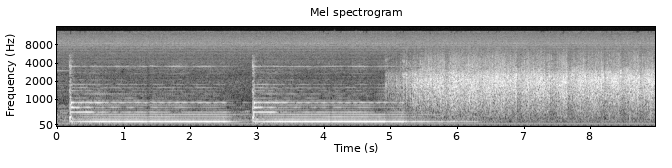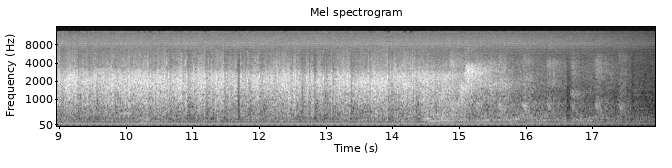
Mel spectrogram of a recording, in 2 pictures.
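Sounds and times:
low steady hum: 0.0s - 17.9s
audience applauding: 4.9s - 17.9s.

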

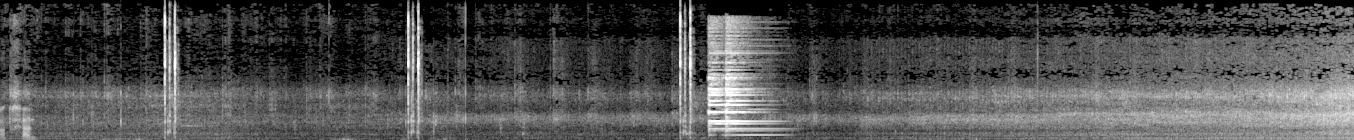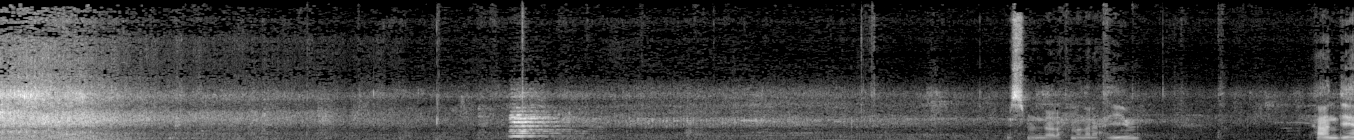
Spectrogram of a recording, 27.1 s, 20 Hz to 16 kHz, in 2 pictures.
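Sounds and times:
sharp clicks: 1.2s - 1.9s, 4.0s - 4.8s, 6.8s - 7.3s
bell chime: 7.1s - 8.0s
car passing: 7.3s - 17.6s, 18.6s - 24.4s.

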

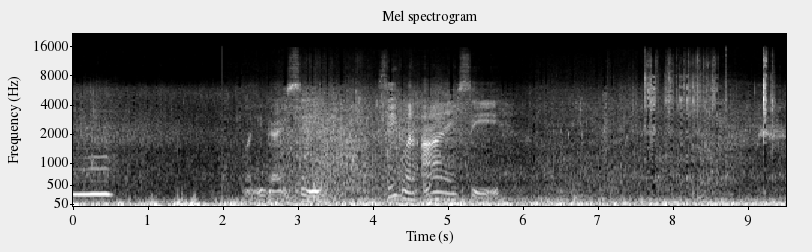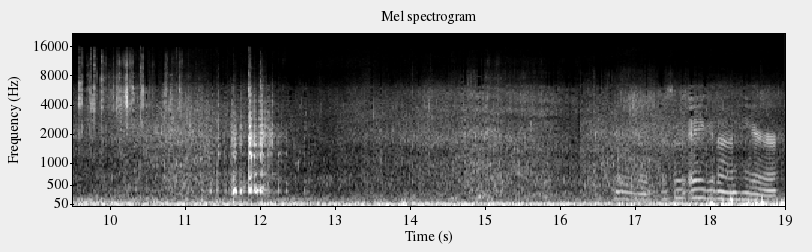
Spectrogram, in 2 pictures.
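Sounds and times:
lake water: 0.0s - 19.0s
wind on microphone: 0.0s - 19.0s
low rumble: 3.6s - 19.0s
pebbles clicking together: 7.6s - 12.4s.

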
